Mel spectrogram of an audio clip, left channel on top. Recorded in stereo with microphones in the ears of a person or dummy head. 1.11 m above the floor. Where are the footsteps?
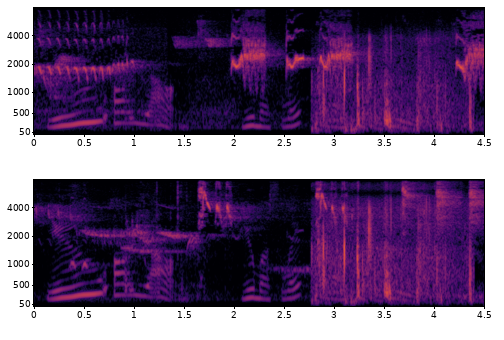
75° right (ahead or behind).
